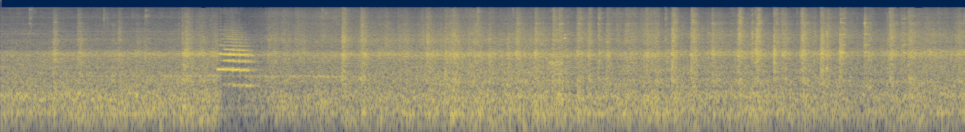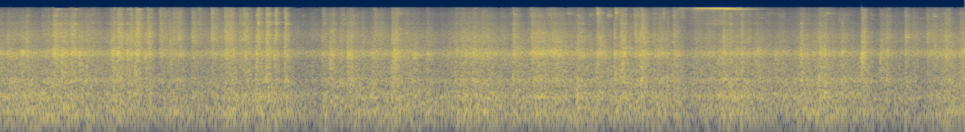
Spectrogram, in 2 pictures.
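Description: Two express trains crossing on a steel truss rail bridge. A short locomotive horn blast sounds about three seconds in, then the Himgiri Express's coaches rush past on the adjacent track with continuous wheel rumble and rapid clickety-clack, heard from the open door of the other moving train.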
